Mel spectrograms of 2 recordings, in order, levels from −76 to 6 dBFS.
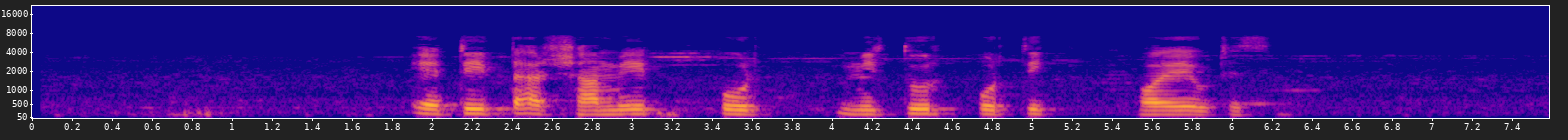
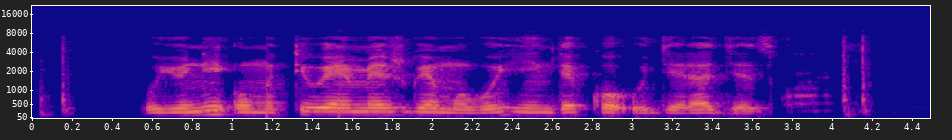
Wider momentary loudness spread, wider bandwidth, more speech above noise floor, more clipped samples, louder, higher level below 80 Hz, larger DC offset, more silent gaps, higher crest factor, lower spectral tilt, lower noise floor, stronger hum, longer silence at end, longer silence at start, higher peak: second, 12 LU vs 19 LU; second, 7.6 kHz vs 9.2 kHz; first, 37 dB vs 23 dB; neither; first, -18 LUFS vs -25 LUFS; first, -60 dBFS vs -66 dBFS; neither; neither; about the same, 18 dB vs 18 dB; first, -7 dB/octave vs -5 dB/octave; first, -54 dBFS vs -48 dBFS; neither; first, 1.45 s vs 0.3 s; first, 0.85 s vs 0.15 s; first, -2 dBFS vs -8 dBFS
